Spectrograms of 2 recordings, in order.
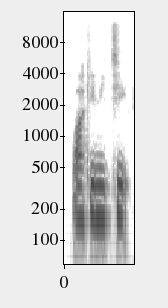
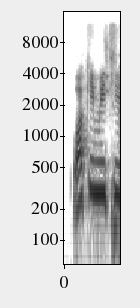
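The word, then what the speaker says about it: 脇道: So in this context, a lot of times this does get pronounced as do when it's with somebody. It's actually pronounced as michi here, being very confusing for us. Wakimichi.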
